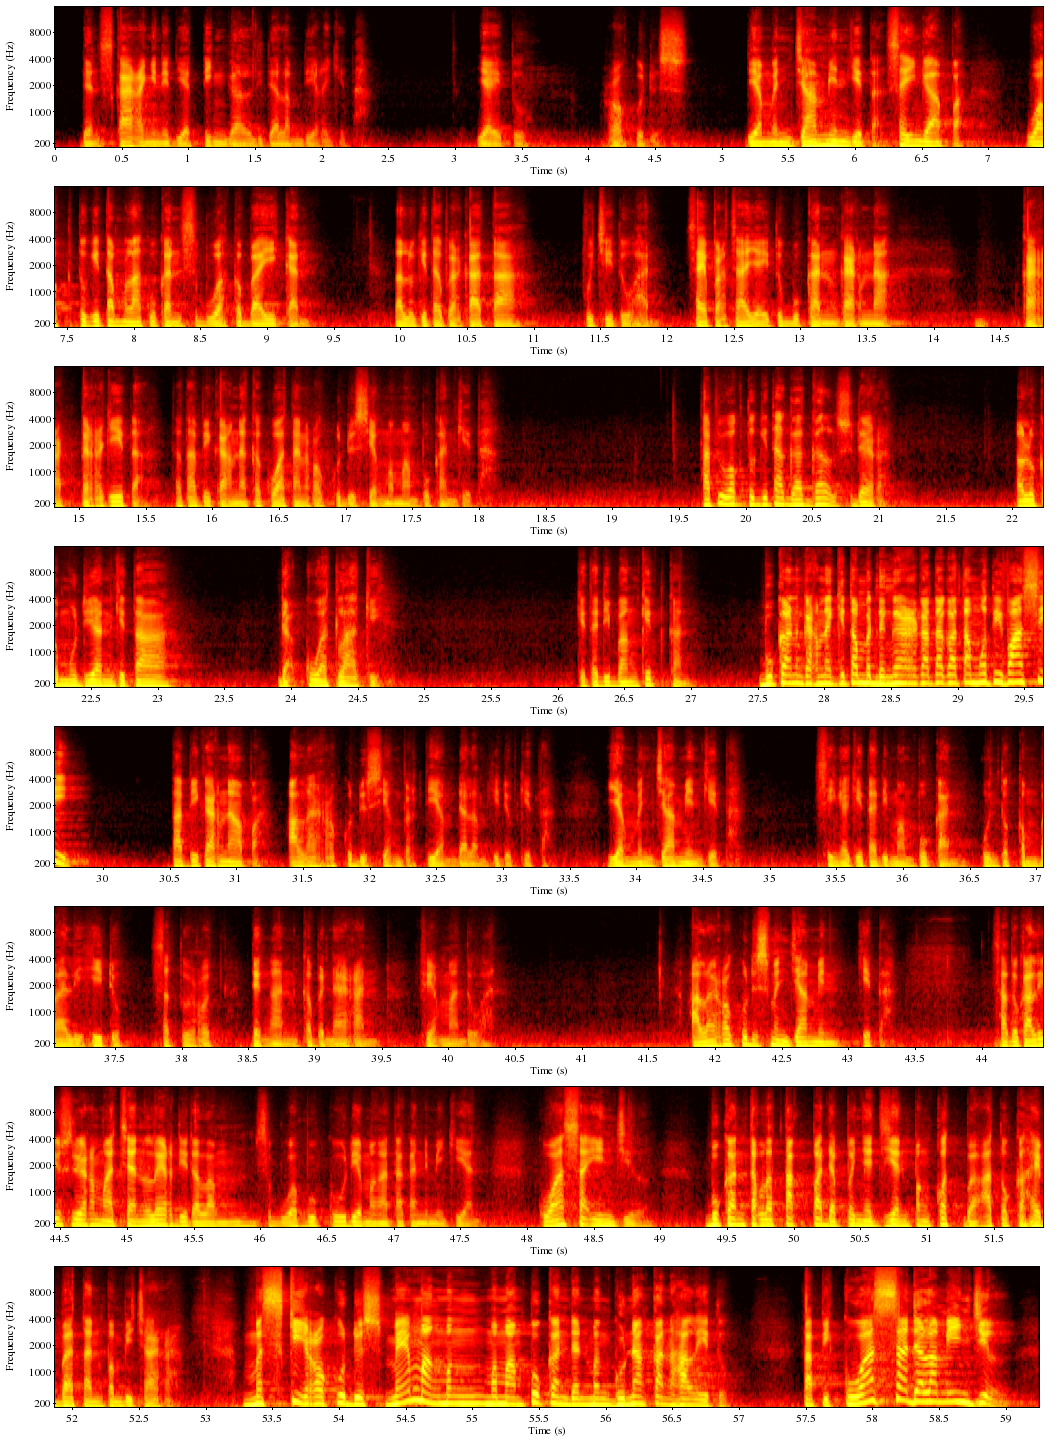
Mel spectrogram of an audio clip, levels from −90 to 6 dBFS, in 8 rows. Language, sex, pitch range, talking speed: Indonesian, male, 105-135 Hz, 125 wpm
